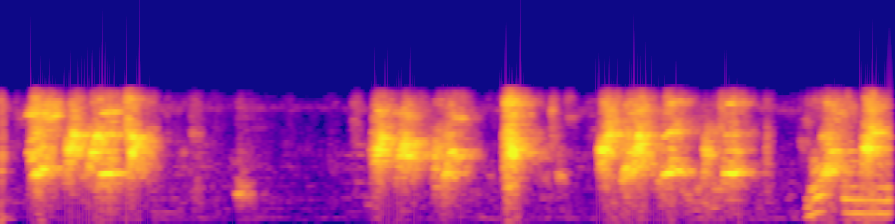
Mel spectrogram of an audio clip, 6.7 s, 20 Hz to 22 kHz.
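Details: Proven stud Norwich Terrier, grizzle-coloured, born July 2006, from the Sampaloc area, during a third mating session at night: clusters of sharp harmonic yelps and whines in short bursts separated by brief pauses, with a person speaking right after.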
